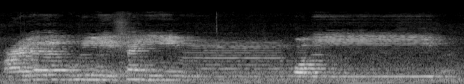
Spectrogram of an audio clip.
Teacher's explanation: এই উদাহরণের মধ্যে হামজা মেসে দুই জের আছে তানবিন, যেহেতু তানবিনের পরে অক্ষর কফ, এটি উপরে বর্ণিত এই আটটি অক্ষরের মধ্যে নেই, সেহেতু এখানে এই তানবিনকে পুরা করতে হবে, অর্থাৎ এই তানবিন বিশিষ্ট অক্ষরটাকে নাকের মধ্যে কিছুক্ষণ ধরে রাখতে হবে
